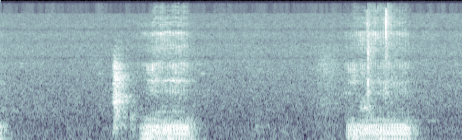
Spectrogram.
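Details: Sleeping French Bulldog puppy gives two rough, droning snores about two seconds apart. Each is preceded by a short, faint, airy intake of breath, and the room is otherwise quiet.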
